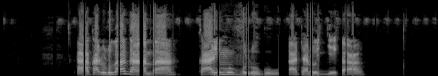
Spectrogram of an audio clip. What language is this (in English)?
Ganda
